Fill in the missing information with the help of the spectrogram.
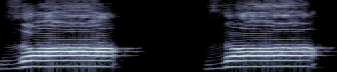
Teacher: জিহ্বার আগা উপরে দুই দাঁতের আগায় লাগিয়ে একটু মোটা আওয়াজে জ। জ, এক আলিফ টান হবে।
